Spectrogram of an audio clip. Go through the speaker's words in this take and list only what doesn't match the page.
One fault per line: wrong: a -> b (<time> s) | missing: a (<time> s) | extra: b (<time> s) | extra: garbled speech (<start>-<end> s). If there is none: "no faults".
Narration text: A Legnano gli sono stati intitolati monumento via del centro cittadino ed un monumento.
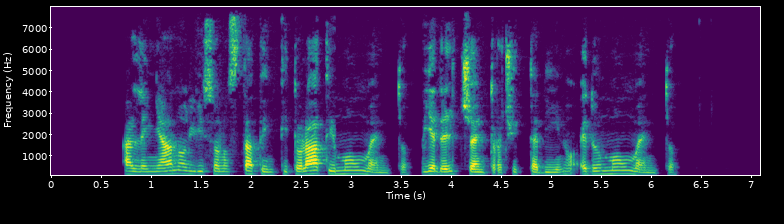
no faults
